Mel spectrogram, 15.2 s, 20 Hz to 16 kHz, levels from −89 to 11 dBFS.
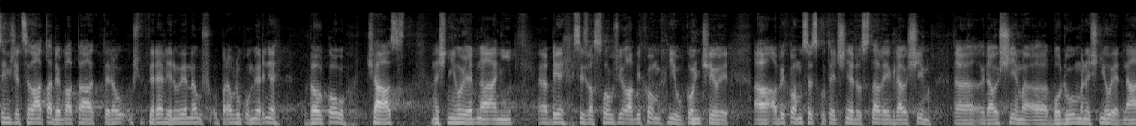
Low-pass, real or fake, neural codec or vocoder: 10.8 kHz; fake; codec, 24 kHz, 3 kbps, HILCodec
